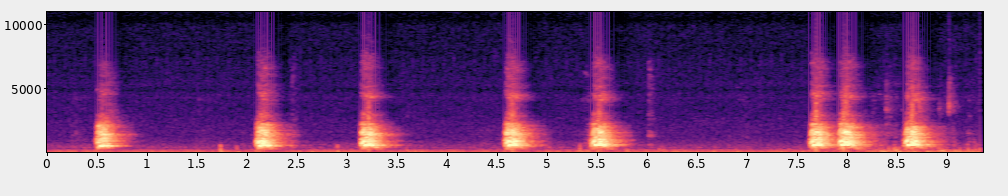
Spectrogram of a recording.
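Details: Foster puppy Ana barking while playing a chasing game with the household cat; eight sharp, bright barks spaced about one to two seconds apart, the last three coming in quicker succession, over a faint steady low hum.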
